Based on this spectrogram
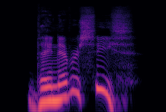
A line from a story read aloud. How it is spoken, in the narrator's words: she replied sadly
